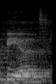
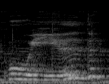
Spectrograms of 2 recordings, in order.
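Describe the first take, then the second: First: The vowel is pronounced with an i sound. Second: The vowel is pronounced with a u sound. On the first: The speaker calls it right. "hanem build, tehát egy I hangzás van az U helyett" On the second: The speaker calls it wrong. "nem úgy mondod, hogy build"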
